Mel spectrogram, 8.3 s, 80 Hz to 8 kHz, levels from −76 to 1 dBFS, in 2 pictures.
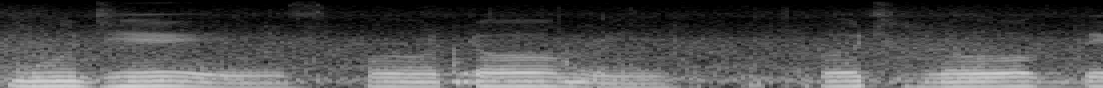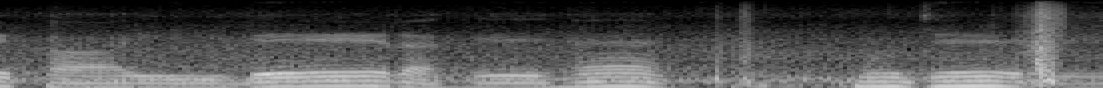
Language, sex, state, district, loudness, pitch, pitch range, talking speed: Hindi, male, Madhya Pradesh, Katni, -20 LUFS, 115 Hz, 100-120 Hz, 80 wpm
